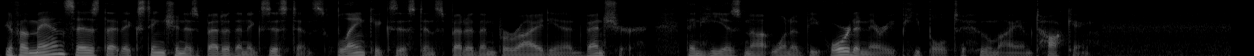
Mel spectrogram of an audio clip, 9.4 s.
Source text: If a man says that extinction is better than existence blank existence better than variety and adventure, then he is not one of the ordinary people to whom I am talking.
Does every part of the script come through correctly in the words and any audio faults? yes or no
yes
